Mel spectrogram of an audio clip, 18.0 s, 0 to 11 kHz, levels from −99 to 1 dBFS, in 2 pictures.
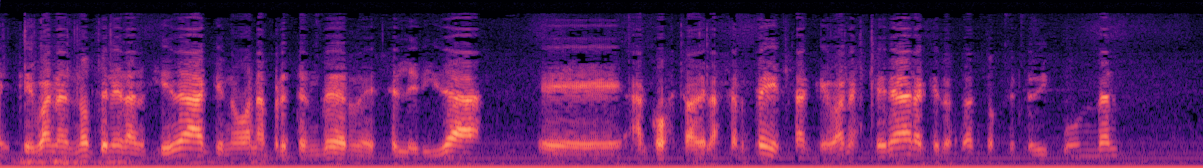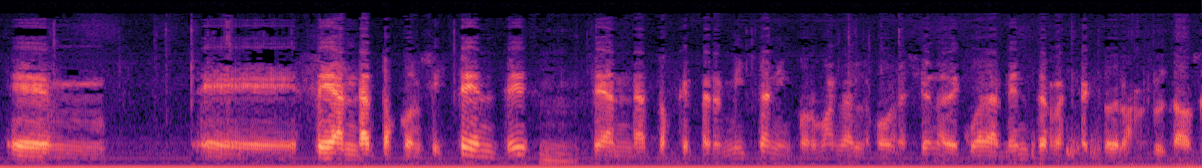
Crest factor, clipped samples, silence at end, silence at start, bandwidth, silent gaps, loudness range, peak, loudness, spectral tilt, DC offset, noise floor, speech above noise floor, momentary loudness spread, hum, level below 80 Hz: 22 dB; under 0.1%; 0 s; 0 s; 8.6 kHz; none; 7 LU; -4 dBFS; -27 LUFS; -5 dB/octave; 1%; -56 dBFS; 29 dB; 14 LU; none; -56 dBFS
